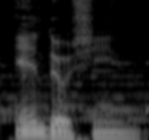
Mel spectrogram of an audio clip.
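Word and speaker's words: Indochine: I was going to that, how do you pronounce that? Indo endoch endochine pasta joint. Aent taste. Is that Indoch or endoch?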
